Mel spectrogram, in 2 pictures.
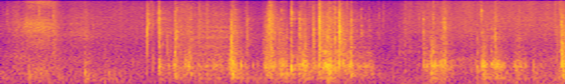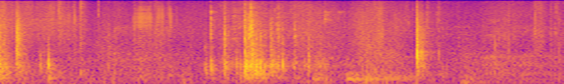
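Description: Metal parts clinking and rattling in irregular sharp clicks while a bolt is threaded in by hand.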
